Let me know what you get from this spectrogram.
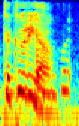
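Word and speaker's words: Kukudio: The fight between Suzanne and Kadikio, I think is pronounced. What was your takeaway? – Kakudio. Like Susudio? – Susudio? – That's right. Just like they made that reference, yeah.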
